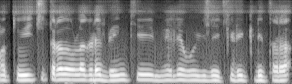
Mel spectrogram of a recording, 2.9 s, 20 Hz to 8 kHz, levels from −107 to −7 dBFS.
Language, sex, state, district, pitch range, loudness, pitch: Kannada, male, Karnataka, Koppal, 170-185 Hz, -15 LUFS, 175 Hz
